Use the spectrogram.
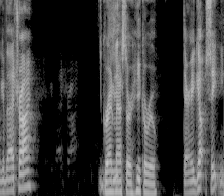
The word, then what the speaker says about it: Hikaru: Grandmaster Hikaru.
